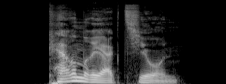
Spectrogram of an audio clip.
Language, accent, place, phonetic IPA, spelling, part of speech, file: German, Germany, Berlin, [ˈkɛʁnʁeakˌt͡si̯oːn], Kernreaktion, noun, De-Kernreaktion.ogg
- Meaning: nuclear reaction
